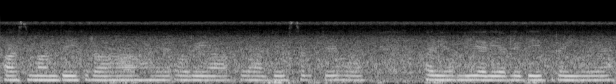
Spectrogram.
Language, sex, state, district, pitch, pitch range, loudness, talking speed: Hindi, female, Haryana, Jhajjar, 200 Hz, 200-205 Hz, -15 LUFS, 165 wpm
